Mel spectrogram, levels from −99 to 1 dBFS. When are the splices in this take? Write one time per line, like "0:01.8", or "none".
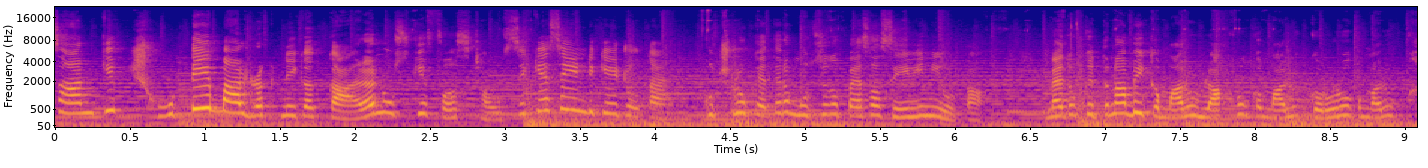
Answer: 0:04.3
